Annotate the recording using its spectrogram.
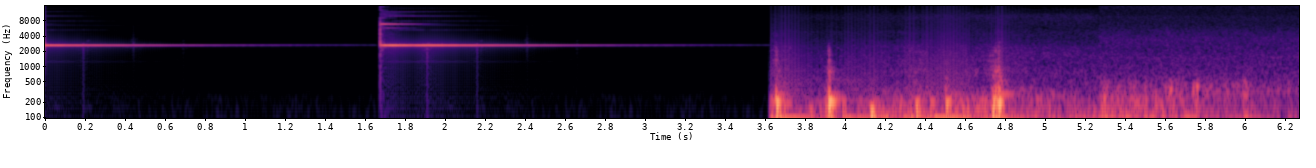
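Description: Two high, bell-like 'ding' chime sound effects about two seconds apart, each a single tone fading out over about a second, with dead silence around them. About three and a half seconds in, outdoor noise with wind on the microphone and several knocks comes in.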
